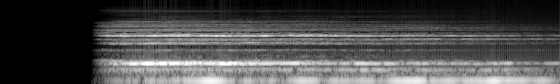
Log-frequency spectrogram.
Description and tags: Another Sound
abstract, creepy, effect, title, card, sound, sinister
